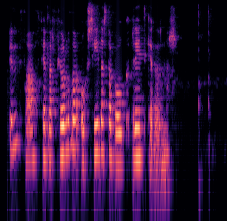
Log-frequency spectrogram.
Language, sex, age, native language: Icelandic, female, 30-39, Icelandic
